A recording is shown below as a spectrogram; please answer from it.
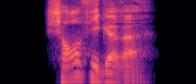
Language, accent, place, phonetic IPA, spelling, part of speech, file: German, Germany, Berlin, [ˈʃɔʁfɪɡəʁə], schorfigere, adjective, De-schorfigere.ogg
- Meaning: inflection of schorfig: 1. strong/mixed nominative/accusative feminine singular comparative degree 2. strong nominative/accusative plural comparative degree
